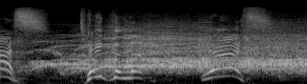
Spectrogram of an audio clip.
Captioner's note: cheers and applause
